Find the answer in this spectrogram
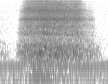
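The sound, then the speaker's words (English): A deep breath in during a guided meditation: one slow, quiet, airy inhale that swells gently, holds and then fades away alone. “take a deep breath in”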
